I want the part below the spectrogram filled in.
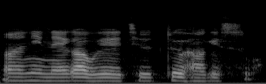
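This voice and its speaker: A woman's voice: low-pitched, monotone, quick pace, crowd noise. A woman learning Korean who repeats practice phrases carefully during a lesson. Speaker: language learner. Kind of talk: practice drills.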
